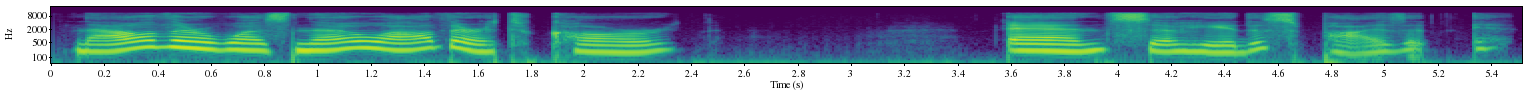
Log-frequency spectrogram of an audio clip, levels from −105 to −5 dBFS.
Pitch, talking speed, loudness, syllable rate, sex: 230 Hz, 130 wpm, -18 LUFS, 4.1 syllables/s, female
